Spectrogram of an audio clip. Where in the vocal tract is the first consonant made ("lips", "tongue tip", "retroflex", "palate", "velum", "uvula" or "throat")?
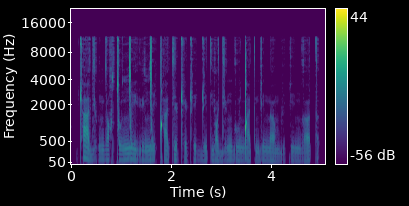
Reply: retroflex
